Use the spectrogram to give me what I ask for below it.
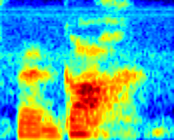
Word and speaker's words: Van Gogh: Vincent Van Gogh, or it's Van Gogh, is how, if you ever seen Woody Allen's Manhattan, that's how you pronounce it.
